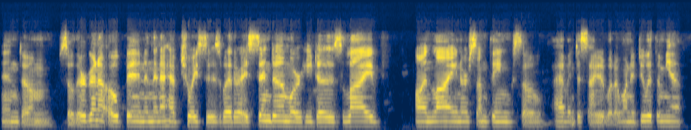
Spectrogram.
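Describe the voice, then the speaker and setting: A woman in her thirties talks loosely over a video call, padding her thoughts with fillers. Her voice is gravelly with fry, and her pitch stays flat and even. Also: moderate pace, highs cut off. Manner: rambling, many fillers. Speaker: meeting participant. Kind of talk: casual video call chat.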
